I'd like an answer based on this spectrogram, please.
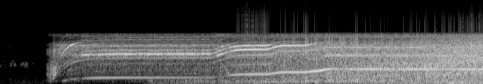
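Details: E-flite A-10 Thunderbolt II RC jet, twin 64mm electric ducted fans spooling up: high whine rising in steps with a rough crackly edge on top; motors sound bad and unhealthy, cause unknown.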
